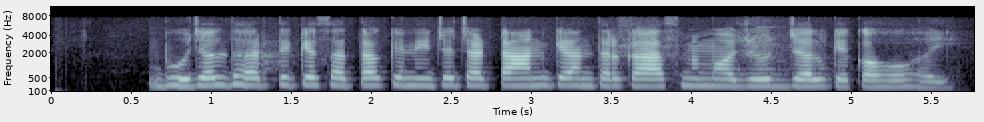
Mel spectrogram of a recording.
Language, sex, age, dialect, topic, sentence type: Magahi, female, 18-24, Southern, agriculture, statement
